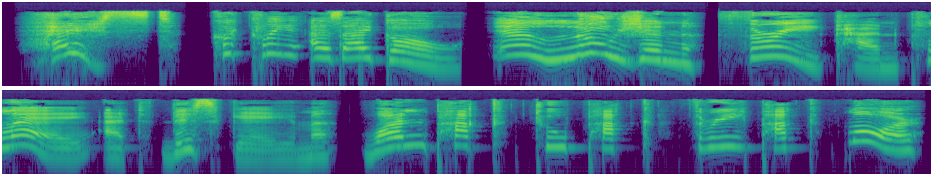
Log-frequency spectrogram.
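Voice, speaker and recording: A woman's voice: high-pitched, a bit bright, no echo, studio quality, heavily acted. A woman voicing a video game's childlike faerie dragon, mischievous and haughty, with light, girlish tones and formal, archaic phrasing. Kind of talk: video game character voice lines.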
